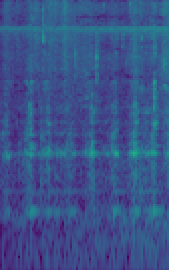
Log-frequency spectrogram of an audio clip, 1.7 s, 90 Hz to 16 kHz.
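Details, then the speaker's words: Old water pump removed from a 1995 Chevy Caprice Classic, spun by hand: dry uneven ticking and scraping, about six catches a second, sprocket-like play felt; owner suspects it caused the car's problems, possibly overheating, not confirmed. "But this had like a real funky noise when spinning it. I hear that."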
